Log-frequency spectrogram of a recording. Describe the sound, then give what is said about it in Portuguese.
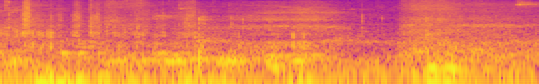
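The speaker's female dog Cacau sniffs and lets out breathy sighs beside the speaker, soft puffs of air coming in short bursts, with a longer exhale near the end. Quiet overall, no voices. “e Cacau suspirando aqui ao meu lado. É uma grande companheira essa minha cachorra.”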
